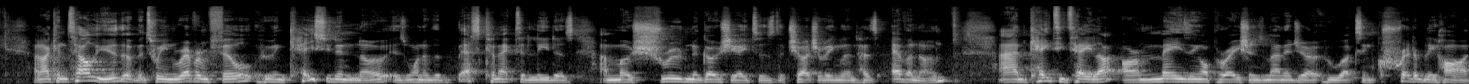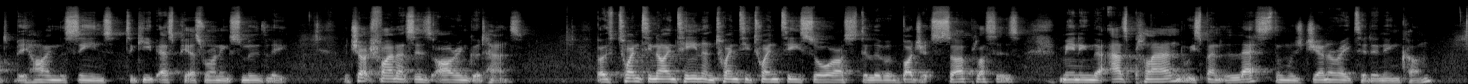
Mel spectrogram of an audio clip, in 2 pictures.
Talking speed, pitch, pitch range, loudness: 165 wpm, 110 Hz, 100-125 Hz, -20 LUFS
